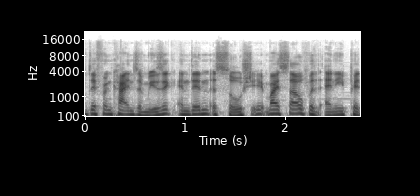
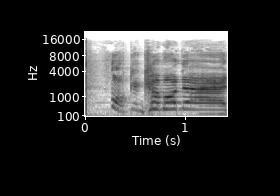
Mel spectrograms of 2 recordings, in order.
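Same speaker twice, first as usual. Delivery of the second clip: play-acted, very high, drawn-out full-lung scream; 4 dB louder than usual. Retelling how a goth answered twenty attackers: imitating a scream at top of lungs. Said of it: "screamed at the top of his lungs".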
